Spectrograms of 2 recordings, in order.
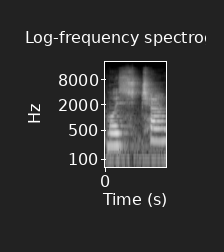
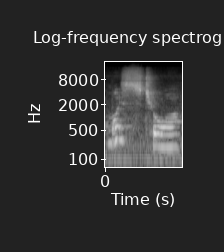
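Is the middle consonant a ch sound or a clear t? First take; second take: ch; clear t. First: The middle consonant is a ch sound. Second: The middle consonant is a carefully pronounced t. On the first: This is everyday speech. "we say kind of a ch" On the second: This is a careful voice used to recall the spelling. "we are much more posh"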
